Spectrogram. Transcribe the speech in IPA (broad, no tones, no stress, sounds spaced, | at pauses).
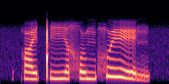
qʷ e ǃ i χ u ŋ χʷ e ŋ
